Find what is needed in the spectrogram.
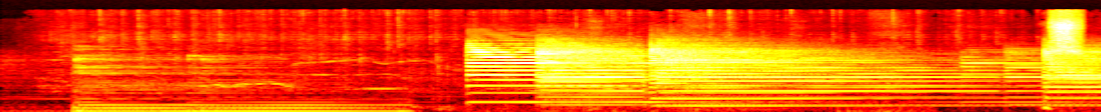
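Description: Electric guitar holding sustained notes through effects after the song's final crash has died away: a low held note for a couple of seconds, a brief break, then higher ringing notes held to the end.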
